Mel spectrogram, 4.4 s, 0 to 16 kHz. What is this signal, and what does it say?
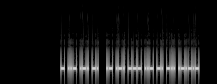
Morse code, heard as a keyed tone, about 50 wpm, 700 Hz. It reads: TURN AROUND.
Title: A Sound Of Thunder 50wpm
